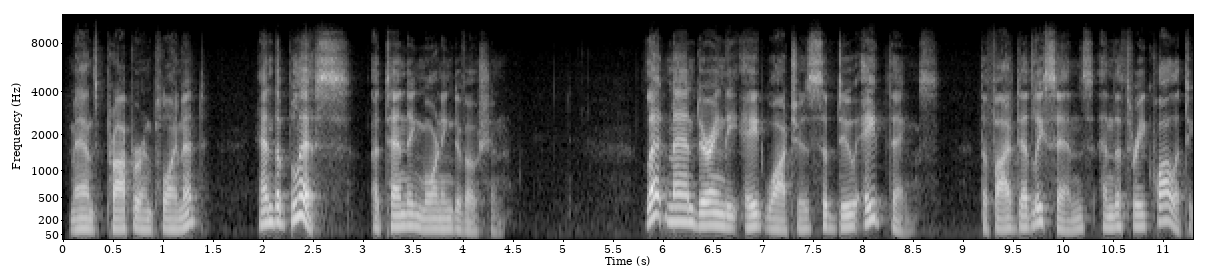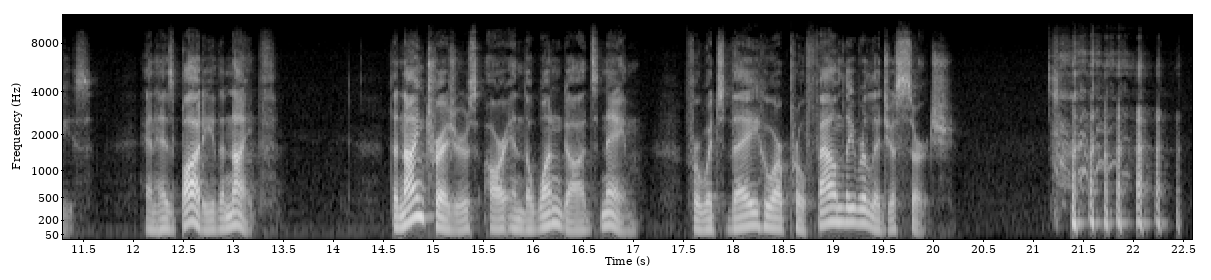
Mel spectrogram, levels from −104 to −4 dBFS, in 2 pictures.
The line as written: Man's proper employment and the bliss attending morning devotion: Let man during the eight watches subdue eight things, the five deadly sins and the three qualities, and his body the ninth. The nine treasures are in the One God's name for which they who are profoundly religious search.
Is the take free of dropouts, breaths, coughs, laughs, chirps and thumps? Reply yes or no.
no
